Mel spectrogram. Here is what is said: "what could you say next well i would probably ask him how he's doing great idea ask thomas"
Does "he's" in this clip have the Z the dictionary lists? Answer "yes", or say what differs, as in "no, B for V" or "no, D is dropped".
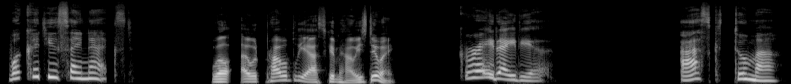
yes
